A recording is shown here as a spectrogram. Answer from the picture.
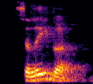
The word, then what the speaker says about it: Saliba: How is it pronounced? Is it Saliba? Saliba? – Saliba.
